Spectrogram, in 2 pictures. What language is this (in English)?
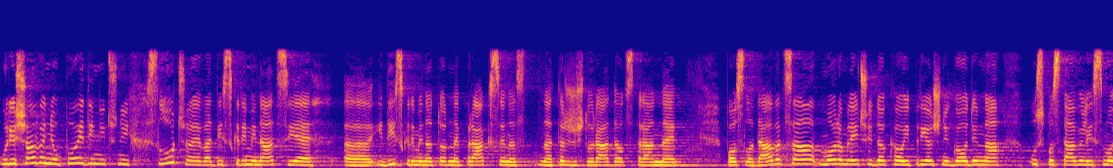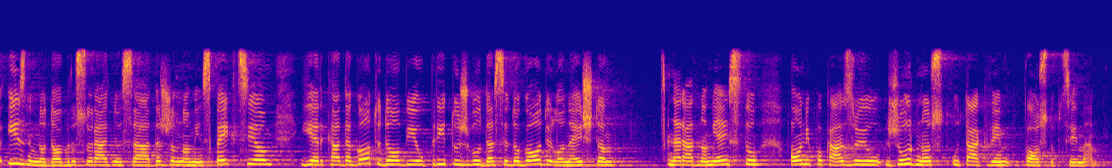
Croatian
